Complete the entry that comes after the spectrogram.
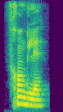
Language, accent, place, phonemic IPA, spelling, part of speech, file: French, France, Lyon, /fʁɑ̃.ɡlɛ/, franglais, noun, LL-Q150 (fra)-franglais.wav
- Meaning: Franglais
